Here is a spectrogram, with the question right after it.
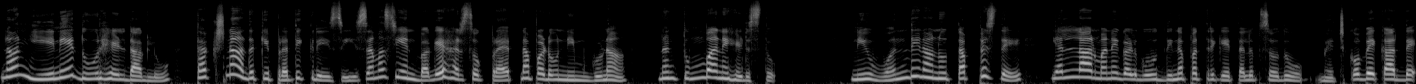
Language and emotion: Kannada, happy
